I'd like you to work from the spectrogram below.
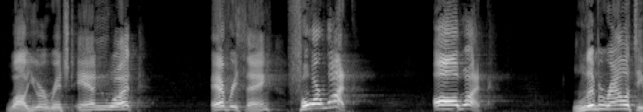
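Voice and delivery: loud reading, shouting what? to the crowd; call and response preaching. Acted. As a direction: pull the congregation in with each what.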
